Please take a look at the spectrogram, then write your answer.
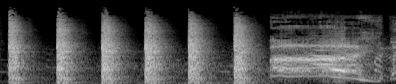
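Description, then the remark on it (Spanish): Six loud gunshots, fired at point-blank range by José de León Toral from behind General Álvaro Obregón's chair, ring out in quick, evenly spaced succession, each with a short sharp decay, followed immediately by a drawn-out groaning cry that falls in pitch. “El asesino aprovechó este instante, dio un paso a la izquierda y se situó atrás de la silla del general y le disparó 6 veces seguidas a quemarropa.”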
